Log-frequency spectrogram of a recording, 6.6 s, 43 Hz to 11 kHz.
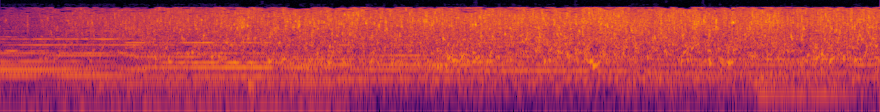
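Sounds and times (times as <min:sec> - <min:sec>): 
mountain spring water running and splashing over rock: 0:00.0 - 0:06.5.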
